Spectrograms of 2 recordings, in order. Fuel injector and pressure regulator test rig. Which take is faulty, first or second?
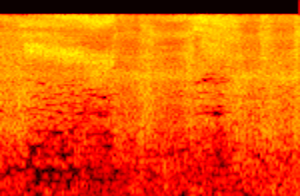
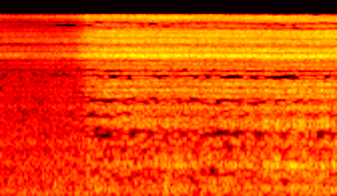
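first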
